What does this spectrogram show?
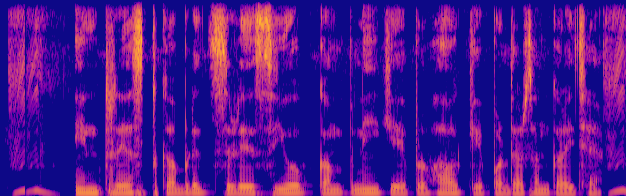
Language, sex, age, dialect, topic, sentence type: Magahi, male, 18-24, Western, banking, statement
